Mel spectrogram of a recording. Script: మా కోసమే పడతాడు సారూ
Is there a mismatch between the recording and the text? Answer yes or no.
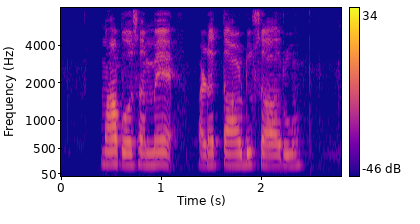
no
